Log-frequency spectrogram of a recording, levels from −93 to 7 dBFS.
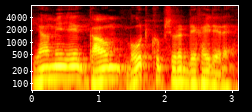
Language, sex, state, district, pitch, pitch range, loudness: Hindi, male, Arunachal Pradesh, Longding, 120 Hz, 100-130 Hz, -18 LUFS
